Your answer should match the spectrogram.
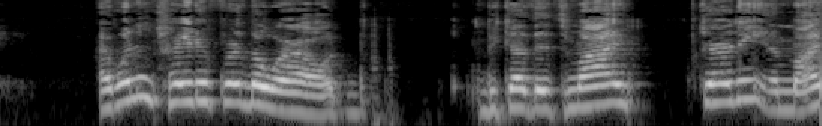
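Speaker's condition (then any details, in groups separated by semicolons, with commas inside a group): Cerebral palsy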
